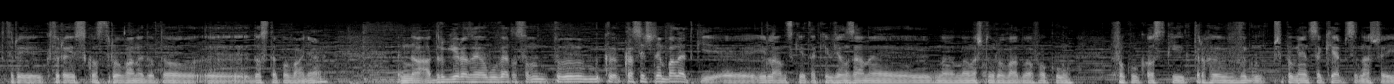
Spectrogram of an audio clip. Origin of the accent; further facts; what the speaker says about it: Poznań, Greater Poland Voivodeship, Poland; jesteśmy z Poznania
